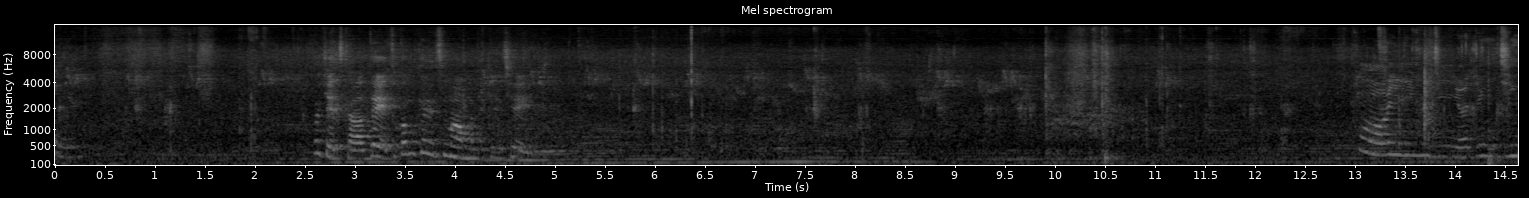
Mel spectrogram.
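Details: Nursing Rottweiler puppies of a black female let out wavering, falling whines: a cluster of squeaky cries early on, a quieter stretch with low murmurs, then another rising-and-falling whine near the end.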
